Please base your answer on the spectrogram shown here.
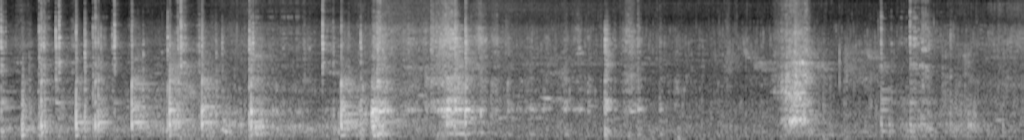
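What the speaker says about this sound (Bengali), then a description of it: "চাপা তুলে দেখে নেব।" Metal utensil clinks and scrapes against a pan while yogurt-marinated chicken is stirred after the pot lid is lifted, with a louder clatter near the end; no speech.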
